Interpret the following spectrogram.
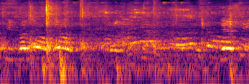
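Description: Background voices in a busy hall, with a single sharp knock about half a second in.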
